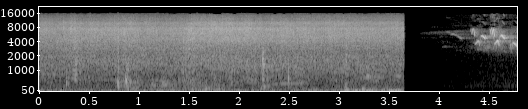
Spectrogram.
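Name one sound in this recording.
Food sizzles and crackles on a hot grill.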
